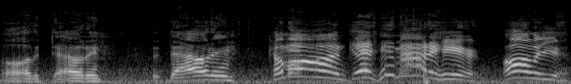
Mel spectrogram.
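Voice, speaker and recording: An actor playing a grandiose middle-aged American outlaw gang leader in a video game, theatrical, sardonic and commanding. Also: male voice, wildly swooping pitch, slow, sharp tone, full character voice. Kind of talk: cinematic video game acting. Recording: game battle ambience and vehicle rumble.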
